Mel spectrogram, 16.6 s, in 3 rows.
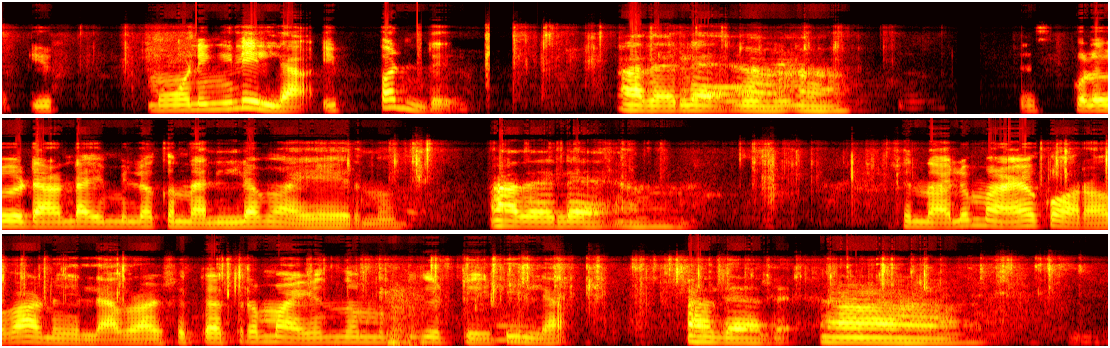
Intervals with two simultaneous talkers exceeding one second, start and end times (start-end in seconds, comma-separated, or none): none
